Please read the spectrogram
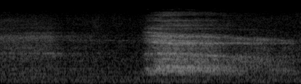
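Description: A man's single heavy breath about a second in, starting strong and fading away over about a second.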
